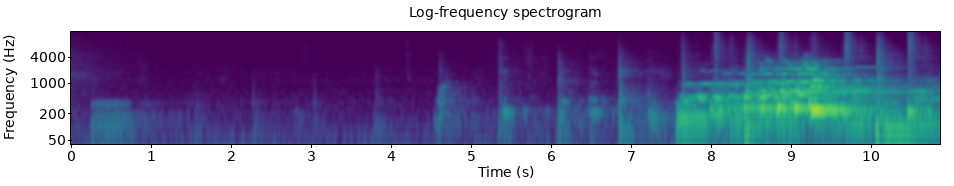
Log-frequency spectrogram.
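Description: Near silence, then a few soft scattered hits, before a steel band of tuned steel pans with drum kit and electric bass starts playing a reggae tune about three-quarters of the way in, pans ringing over a steady beat with sharp cymbal strokes.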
